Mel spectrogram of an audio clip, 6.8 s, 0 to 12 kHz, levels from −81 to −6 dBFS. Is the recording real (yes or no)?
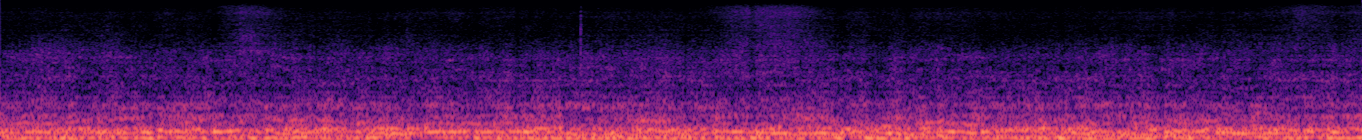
no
